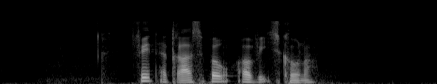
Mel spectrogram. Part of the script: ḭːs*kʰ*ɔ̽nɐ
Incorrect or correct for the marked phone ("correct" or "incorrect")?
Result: correct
